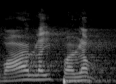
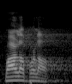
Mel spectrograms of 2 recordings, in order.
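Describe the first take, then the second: First: The 'zh' sound is pronounced fully and clearly. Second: The 'zh' sound is slightly worn down. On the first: This is how people in the far south say it. "Kanyakumari மாவட்டம்... சரியா சொல்லிப்பாங்க" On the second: This is how people around Madurai say it. "Madurai பக்கத்தில் இருக்கிற தமிழர்கள்"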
